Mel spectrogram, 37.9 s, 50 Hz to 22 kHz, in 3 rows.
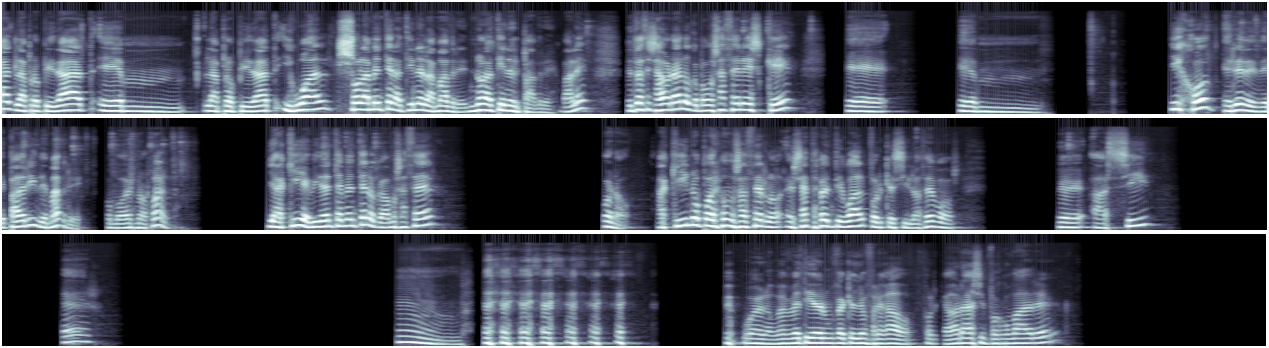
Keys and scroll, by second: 13.6-14.9 typing, 18.2 k, 24.0-25.3 typing.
